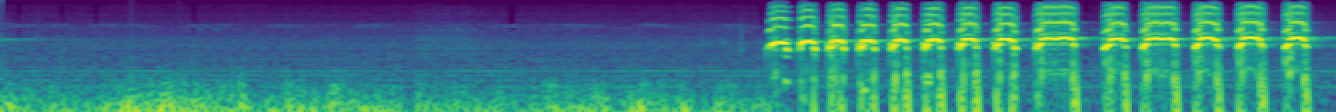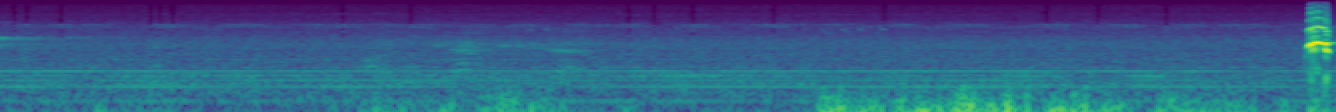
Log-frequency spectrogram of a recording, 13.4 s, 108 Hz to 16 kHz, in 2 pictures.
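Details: Hog Island nest, 9 September 2019: a juvenile Osprey begs for fish. Low handling noises give way to a burst of rapid, high, piercing whistled peeps lasting nearly three seconds, then quiet rustling and a final peep.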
